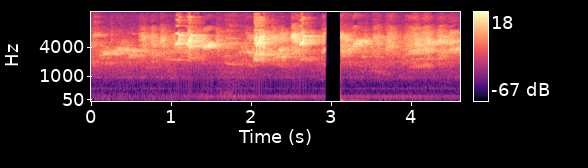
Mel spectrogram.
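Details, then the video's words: Continuous high-pitched lovebird chattering, harsh squeaky notes blending together, with a brief silent dropout near the three-second mark and a faint low hum throughout. "Amazing sound of love birds"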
